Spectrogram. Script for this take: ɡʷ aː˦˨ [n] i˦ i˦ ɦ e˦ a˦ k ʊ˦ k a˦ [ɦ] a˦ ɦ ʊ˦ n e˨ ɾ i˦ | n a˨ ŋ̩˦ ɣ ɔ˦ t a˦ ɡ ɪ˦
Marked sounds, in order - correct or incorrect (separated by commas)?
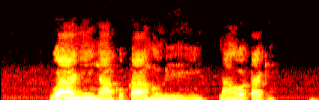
incorrect, incorrect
